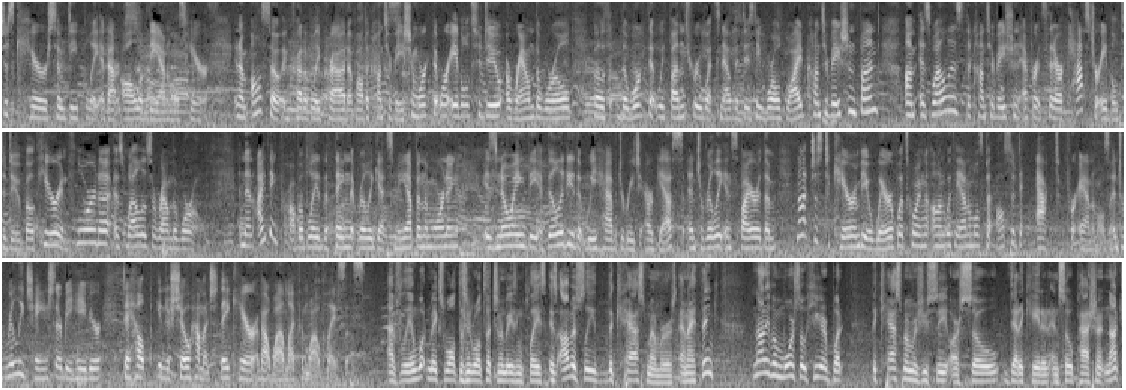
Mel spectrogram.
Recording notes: I spent a number of days last week in Walt Disney World covering Disney’s Animal Kingdom’s 10th Anniversary, and as promised, I brought back some wonderful audio from the event. A live recording of the opening rededication ceremonies. The Wild Decade fan gathering.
